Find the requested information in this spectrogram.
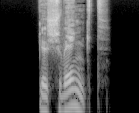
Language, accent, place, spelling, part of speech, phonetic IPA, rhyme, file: German, Germany, Berlin, geschwenkt, verb, [ɡəˈʃvɛŋkt], -ɛŋkt, De-geschwenkt.ogg
- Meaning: past participle of schwenken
